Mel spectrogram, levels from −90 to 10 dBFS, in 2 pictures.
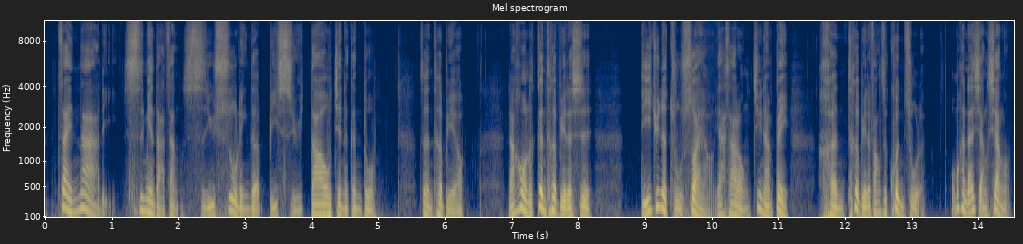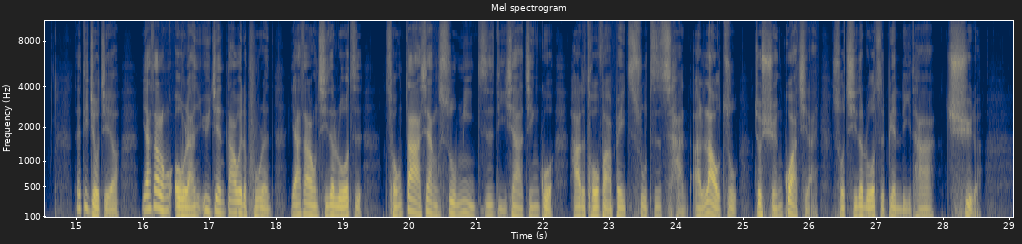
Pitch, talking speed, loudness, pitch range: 110 Hz, 250 characters per minute, -20 LUFS, 100-130 Hz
